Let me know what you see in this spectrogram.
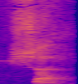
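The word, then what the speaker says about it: ش: with the, try with the sides of your mouth towards your teeth, towards your palate. Sha, sha. So your tongue goes a bit like this. Sha. This is the only way that you can pronounce a correct sheen.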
